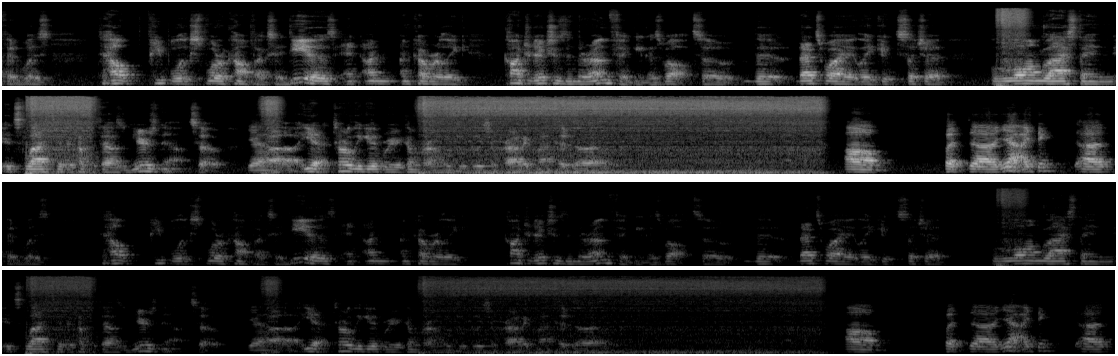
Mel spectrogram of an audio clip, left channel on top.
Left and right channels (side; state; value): right; quieter; 15.4 dB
